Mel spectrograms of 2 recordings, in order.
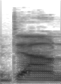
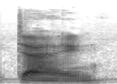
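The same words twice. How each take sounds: First: The vowel sounds like 'ow'. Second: The vowel sounds closer to 'oo'.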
